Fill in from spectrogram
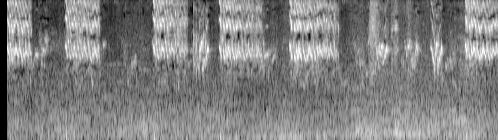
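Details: A young pet budgerigar chick gives harsh, raspy chirps in short bursts, repeated roughly once a second.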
